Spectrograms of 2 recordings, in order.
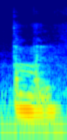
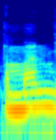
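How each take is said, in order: First: The second vowel is an E sound. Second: The second vowel is an A sound. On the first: This is the casual slang form. "Perubahan huruf vokal menjadi E" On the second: This is the standard formal form. "kata aslinya"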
